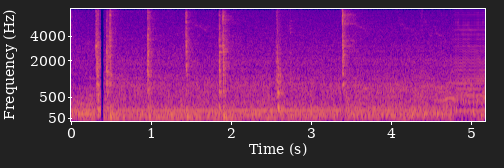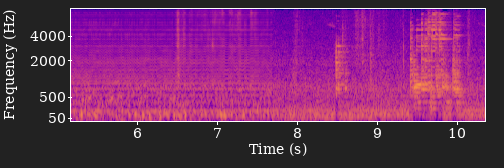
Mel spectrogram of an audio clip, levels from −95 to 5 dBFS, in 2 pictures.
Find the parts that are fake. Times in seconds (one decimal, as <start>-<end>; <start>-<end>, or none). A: 4.8-7.7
